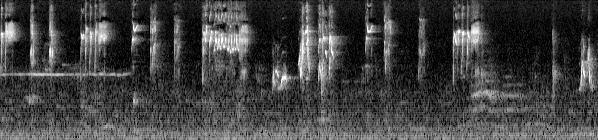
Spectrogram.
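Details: Orange-headed thrush delivering a loud, varied high song of rapid chips, rasping bursts and short whistles in uneven clusters, opening with a long thin steady tone.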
